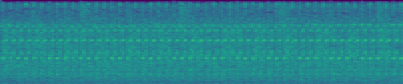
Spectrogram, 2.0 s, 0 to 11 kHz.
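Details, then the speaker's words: 2015 VW Golf Mk7 TDI diesel idling on heating oil (diesel with red dye) after the fuel system was primed: steady, even diesel clatter with no misses or stray knocks; it idles normally, as expected. "so right now it is running on heating oil which is the same diesel fuel but with a red dye in it and it runs just fine which I expected it to"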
